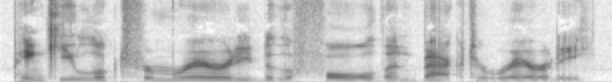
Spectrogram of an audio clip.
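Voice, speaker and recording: A man's voice: low-pitched, fairly even intonation, fairly quick, pushed and bright, no echo. A man reading scripted story narration as the narrator of a fan fiction.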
